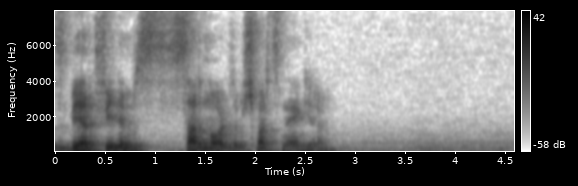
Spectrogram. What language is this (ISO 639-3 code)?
rus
